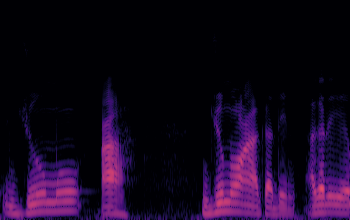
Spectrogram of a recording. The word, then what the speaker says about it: جمعہ: تجدید کے پڑھتے ہیں، لیکن عربی تلفظ کے اعتبار سے جیم اور میم دونوں پر پیش ہے جمعہ، جمعہ کا دن۔ اگر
